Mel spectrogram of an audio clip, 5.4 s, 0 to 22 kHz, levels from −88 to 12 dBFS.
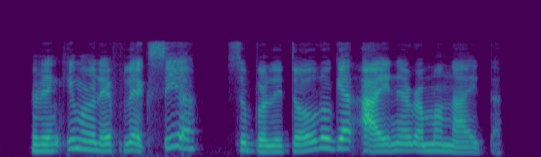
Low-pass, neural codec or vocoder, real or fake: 7.2 kHz; codec, 16 kHz in and 24 kHz out, 0.4 kbps, LongCat-Audio-Codec, two codebook decoder; fake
